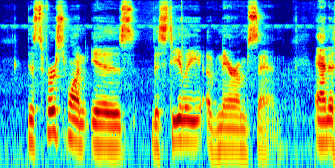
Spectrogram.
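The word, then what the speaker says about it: stele: about a couple steelies or sometimes they are pronounced steels this first one is the steely of nerum sin and a steely i should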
